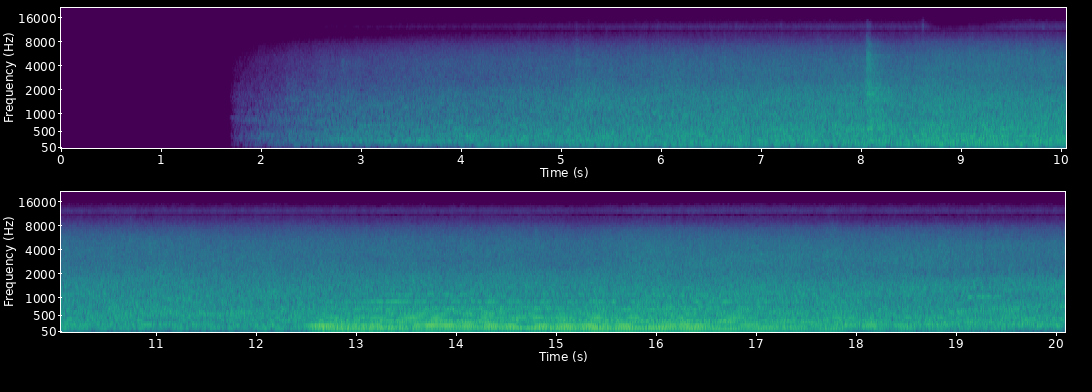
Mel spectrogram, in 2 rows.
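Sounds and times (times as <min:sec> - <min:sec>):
low steady hum: 0:12.2 - 0:20.0.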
